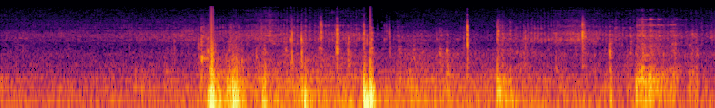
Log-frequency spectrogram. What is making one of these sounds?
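Metal bike pegs grind and clank on a rail.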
